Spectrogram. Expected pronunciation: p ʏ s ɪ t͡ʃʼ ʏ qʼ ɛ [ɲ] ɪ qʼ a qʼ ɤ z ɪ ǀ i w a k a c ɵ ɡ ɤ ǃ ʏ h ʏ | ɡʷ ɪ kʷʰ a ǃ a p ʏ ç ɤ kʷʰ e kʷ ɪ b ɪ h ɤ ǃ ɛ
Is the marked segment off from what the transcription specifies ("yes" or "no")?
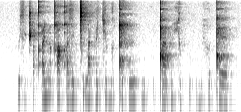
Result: no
